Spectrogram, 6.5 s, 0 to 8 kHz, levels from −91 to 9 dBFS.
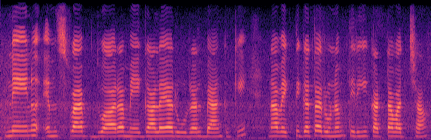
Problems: constant background noise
